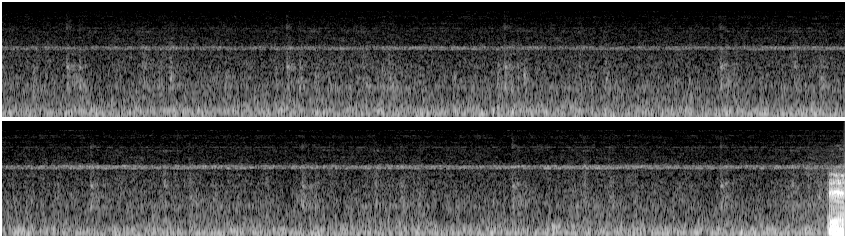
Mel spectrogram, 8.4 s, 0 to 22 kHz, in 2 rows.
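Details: Hampton Bay Chatham ceiling fan from April 1992, left outside in rain, with bad bearings, on low: a quiet hum with a faint crackly tick about once a second and a thin high ringing from the light filament.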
